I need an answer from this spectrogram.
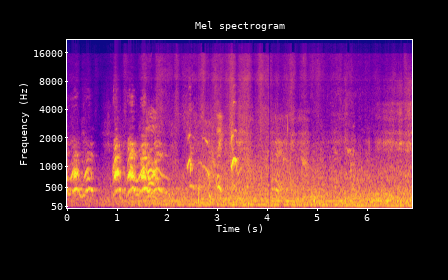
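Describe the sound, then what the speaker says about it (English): A shepherd dog close by gives a few sharp barks and yips, then whimpers and whines in short bursts, with people talking quietly over an outdoor background. "Come on, let's not aggravate the dog."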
